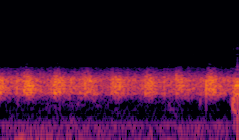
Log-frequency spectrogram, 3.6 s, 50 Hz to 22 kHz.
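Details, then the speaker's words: Midwife's handheld Doppler on a pregnant woman's abdomen, baby head down: rapid, regular whooshing pulses about 133 per minute; normal, reassuring fetal heartbeat. "See if we can find this little heartbeat. [Music] There it is. Sounds good."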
